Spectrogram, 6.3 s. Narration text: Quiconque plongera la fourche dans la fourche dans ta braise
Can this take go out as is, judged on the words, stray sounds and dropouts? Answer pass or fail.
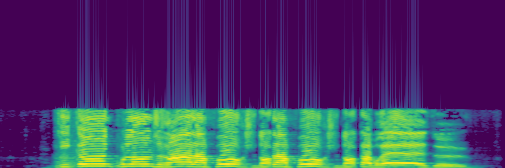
pass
